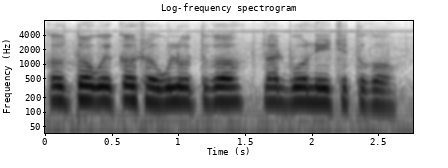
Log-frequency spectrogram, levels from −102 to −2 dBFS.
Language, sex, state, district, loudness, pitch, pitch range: Wancho, male, Arunachal Pradesh, Longding, -13 LUFS, 165 Hz, 160-170 Hz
